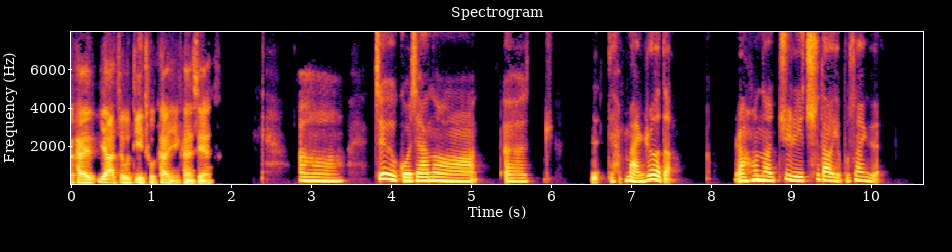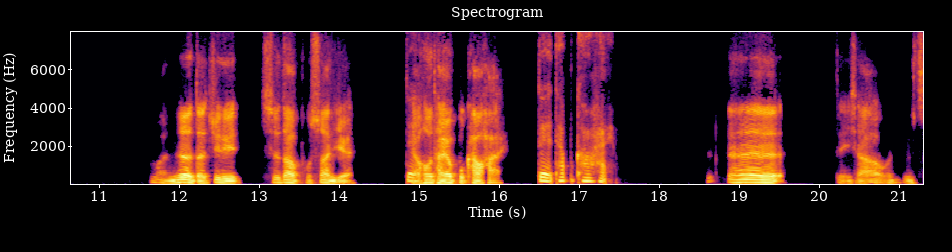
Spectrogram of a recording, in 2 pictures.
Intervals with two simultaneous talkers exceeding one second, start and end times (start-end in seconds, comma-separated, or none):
none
